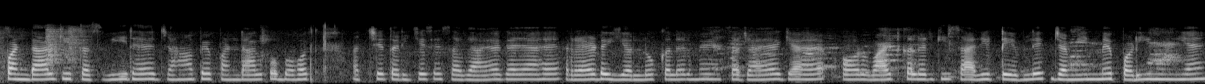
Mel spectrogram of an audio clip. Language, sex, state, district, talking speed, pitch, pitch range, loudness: Hindi, female, Bihar, Sitamarhi, 165 wpm, 235 Hz, 225-245 Hz, -20 LUFS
